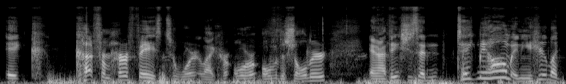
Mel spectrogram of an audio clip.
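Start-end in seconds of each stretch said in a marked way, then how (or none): 4.6-5.1 pleading Audrey. Retold or imitated.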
